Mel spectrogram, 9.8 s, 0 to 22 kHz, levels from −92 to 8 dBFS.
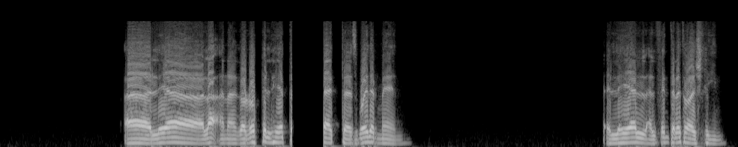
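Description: From 1.68 to 5.23 s the speech shows hard clipping: the level is driven about 13 dB past what a stage can pass, so peaks are sliced flat. The result is a harsh fuzz on every loud syllable; the waveform shows squared-off tops, and the spectrogram shows energy smeared far up the spectrum. Inside that stretch, at 3.89 s, a rebuffering stall cuts the audio to silence for 430 ms because the player has run out of downloaded data. At 4.32 s it resumes exactly where it stopped, losing nothing but adding time. It appears as a flat gap in the waveform and a blank vertical band on the spectrogram. Hard clipping returns from 8.11 to 9.44 s, overdriven by about 10 dB, with the same flattened peaks and crackling high-frequency spray, slightly less severe than the first stretch.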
